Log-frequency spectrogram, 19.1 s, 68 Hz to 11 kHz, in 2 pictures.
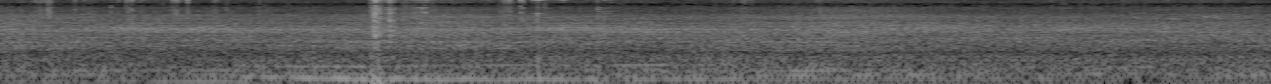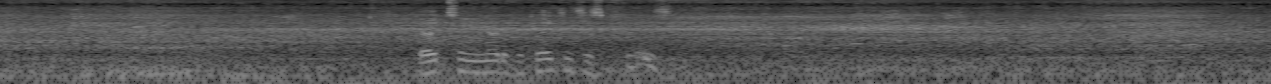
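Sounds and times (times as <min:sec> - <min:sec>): constant rushing noise: 0:00.0 - 0:19.0.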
